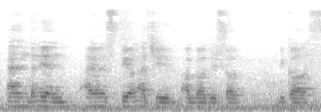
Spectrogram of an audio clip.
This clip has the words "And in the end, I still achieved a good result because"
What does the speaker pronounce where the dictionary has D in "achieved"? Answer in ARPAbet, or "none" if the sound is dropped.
none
